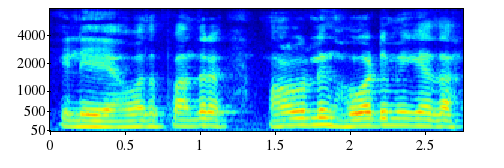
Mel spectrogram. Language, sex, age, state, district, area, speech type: Kannada, male, 30-45, Karnataka, Gulbarga, urban, spontaneous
